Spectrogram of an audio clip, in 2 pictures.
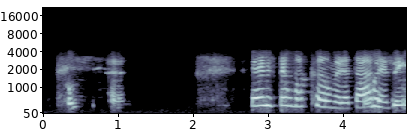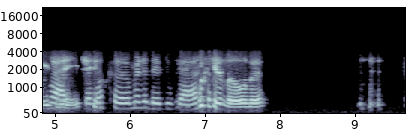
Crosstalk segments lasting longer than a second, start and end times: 4.2-5.7

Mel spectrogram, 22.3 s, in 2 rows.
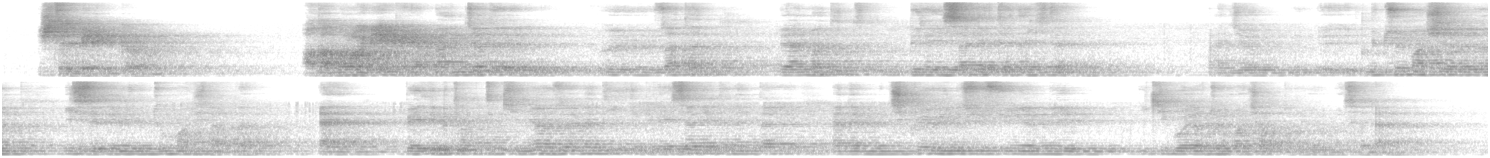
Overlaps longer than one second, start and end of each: none

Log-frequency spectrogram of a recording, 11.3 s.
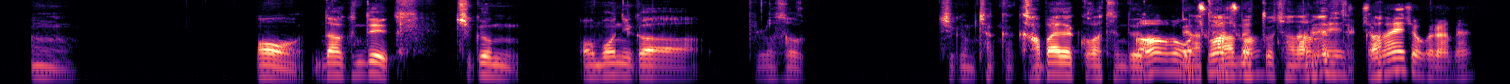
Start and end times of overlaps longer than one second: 8.5-10.4

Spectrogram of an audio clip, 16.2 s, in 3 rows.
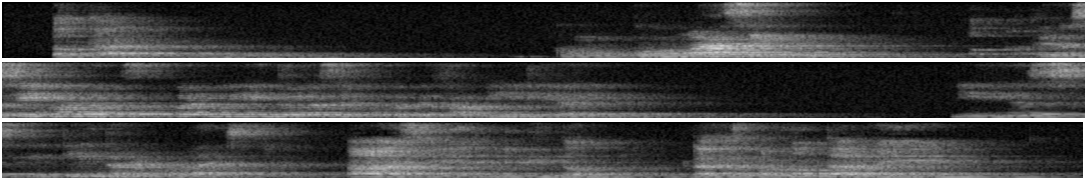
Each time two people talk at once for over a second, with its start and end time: none

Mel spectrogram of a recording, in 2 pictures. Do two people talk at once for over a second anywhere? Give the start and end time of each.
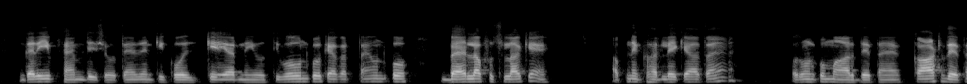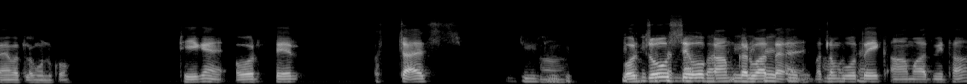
16.0-18.4

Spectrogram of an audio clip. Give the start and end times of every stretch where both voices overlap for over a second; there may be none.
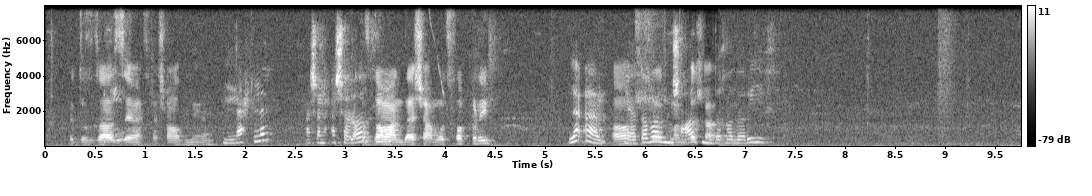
5.8-7.0

